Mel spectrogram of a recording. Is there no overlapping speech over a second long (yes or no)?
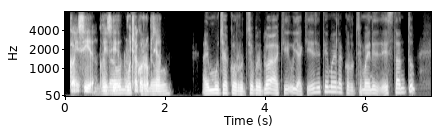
no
